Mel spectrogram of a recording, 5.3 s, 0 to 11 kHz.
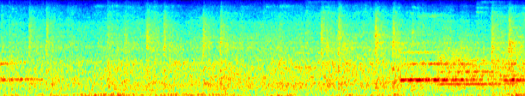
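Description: The E001-series TRAIN SUITE Shiki-shima pulling away over the station pointwork, its wheels clacking irregularly over rail joints and switches with a low rumble. From about four seconds in, a melody of a few held horn notes sounds: the train's music horn.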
